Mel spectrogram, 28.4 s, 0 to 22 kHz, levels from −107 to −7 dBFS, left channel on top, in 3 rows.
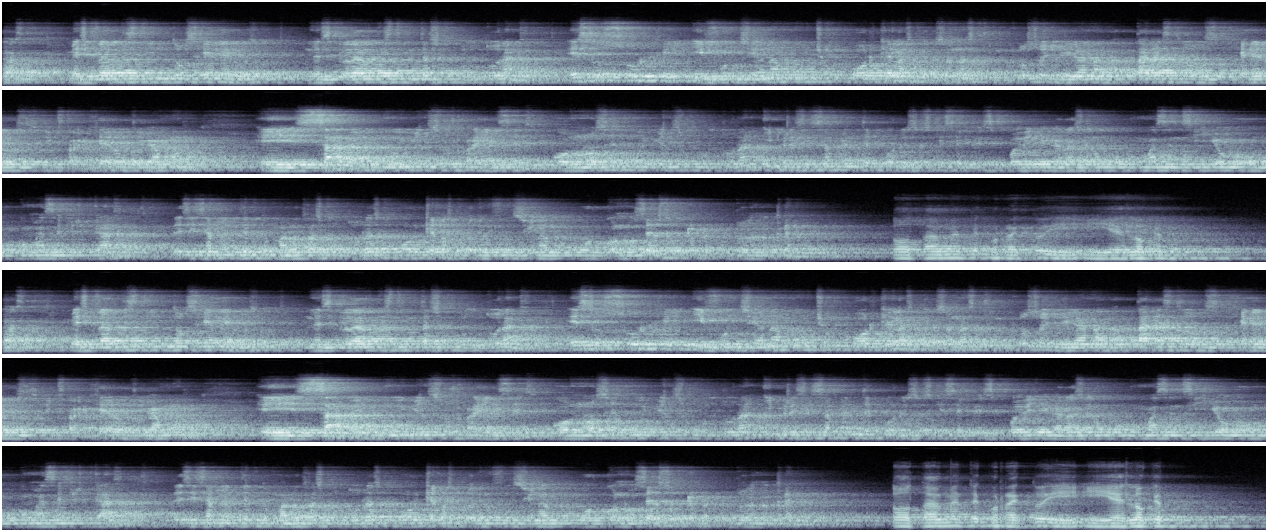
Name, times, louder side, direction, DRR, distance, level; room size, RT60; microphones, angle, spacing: voice 1, 0.0-1.9 2.3-24.9, equal, 15° left, -6 dB, 3.5 m, -23 dB
voice 2, 25.6-26.2 26.4-27.7, right 2 dB, 90° right, 6 dB, 0.9 m, -23 dB
19.5 x 12.5 x 3.1 m, 2.6 s
head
